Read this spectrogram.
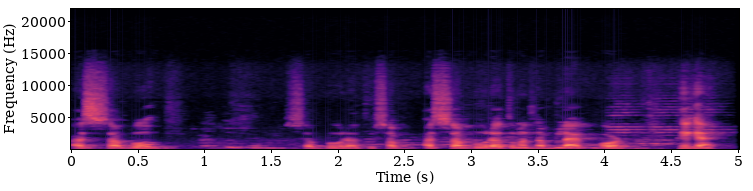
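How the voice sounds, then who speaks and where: A man's voice: on the high side, a little slow, darkish tone. A man teaching a grammar class, explaining step by step and often quizzing his students. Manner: asks the class questions, repeats "ठीक है". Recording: dull lo-fi sound, faint noise.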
